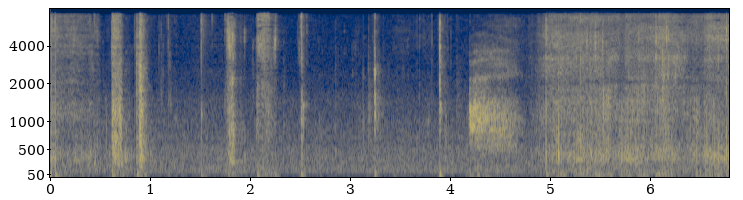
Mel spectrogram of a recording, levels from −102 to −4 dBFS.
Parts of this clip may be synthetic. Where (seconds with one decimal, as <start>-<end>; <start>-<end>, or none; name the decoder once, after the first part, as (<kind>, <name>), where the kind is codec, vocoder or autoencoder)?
0.0-1.1 (vocoder, WaveNeXt); 3.0-5.4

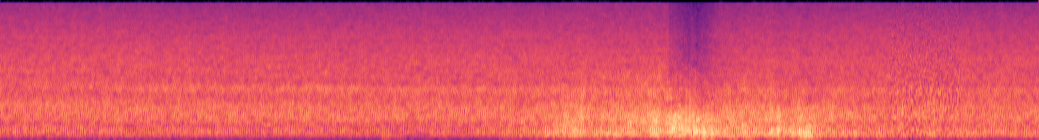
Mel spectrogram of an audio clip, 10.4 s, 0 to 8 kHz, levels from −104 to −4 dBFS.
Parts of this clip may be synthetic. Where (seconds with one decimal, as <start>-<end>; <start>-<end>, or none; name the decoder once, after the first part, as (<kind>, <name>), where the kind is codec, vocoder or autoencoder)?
0.0-8.9 (vocoder, Vocos); 9.6-10.4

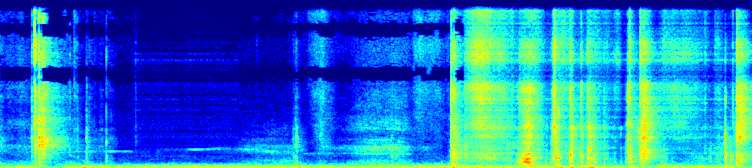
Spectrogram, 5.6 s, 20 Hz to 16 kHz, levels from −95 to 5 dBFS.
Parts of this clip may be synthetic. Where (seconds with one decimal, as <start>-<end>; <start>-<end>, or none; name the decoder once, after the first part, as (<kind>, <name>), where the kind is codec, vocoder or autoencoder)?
1.0-1.8 (autoencoder, DAC-VAE); 3.5-5.6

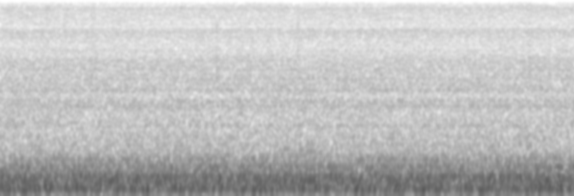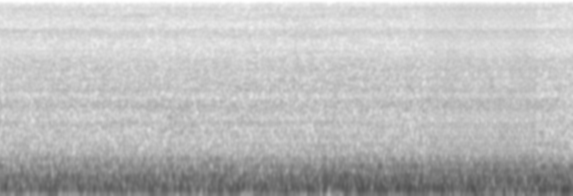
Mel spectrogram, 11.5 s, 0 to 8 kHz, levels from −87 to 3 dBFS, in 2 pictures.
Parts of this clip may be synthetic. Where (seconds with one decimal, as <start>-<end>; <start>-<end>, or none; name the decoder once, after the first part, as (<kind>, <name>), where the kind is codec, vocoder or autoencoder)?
10.0-11.1 (codec, ZipCodec)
